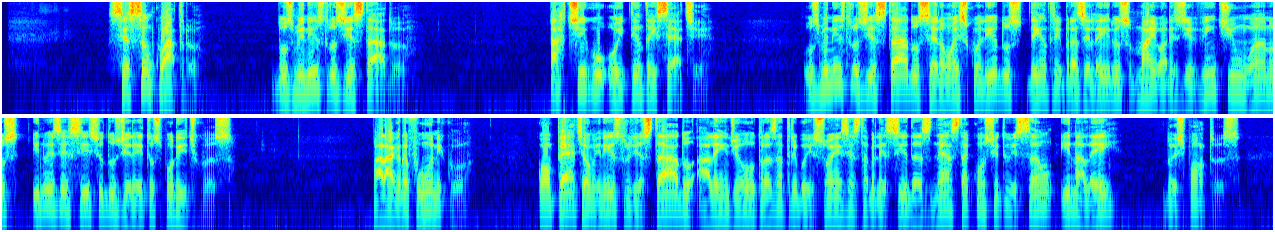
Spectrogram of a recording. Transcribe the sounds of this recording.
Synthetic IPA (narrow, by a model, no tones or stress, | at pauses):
sesɐ̃w̃kwa̰t̪ɾʊ̰ | d̪ʊzminist̪ɾʊzd͡ʒɪest̪a̰d̪ʊ̰ | aɾt͡ʃiɡʊʔojt̪ẽnt̪ɐjsɛ̰t͡ʃɪ̰ | ʊzminist̪ɾʊzd͡ʒɪest̪ad̪ʊseɾɐ̃w̃eskoʎid̪ʊzd̪ẽnt̪ɾɪbɾazilejɾʊzmajɔɾɪzd͡ʒɪvĩnt͡ʃiũɐ̃nʊzɪnʊezeɾsisjʊd̪ʊzd͡ʒiɾejt̪ʊspolit͡ʃi̥kʊ̰s | paɾaɡɾɐfʊũnikʊ̰ | kõmpɛt͡ʃɪawminist̪ɾʊd͡ʒɪest̪ad̪ʊʔa̰lẽj̃d͡ʒɪowt̪ɾɐzat̪ɾibuisõj̃zest̪abelesid̪ɐznɛst̪ɐkõst͡ʃit̪uisɐ̃w̃ɪnɐlejd̪ojspõnt̪ʊ̰s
